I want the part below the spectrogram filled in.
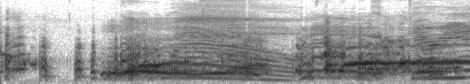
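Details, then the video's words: Roosters calling loudly in reaction to their first sighting of a full-grown bald eagle overhead: long, harsh, wavering drawn-out cries with rising and falling tone, preceded by a few short clucks. "Roosters' CRAZY reaction to bald eagle sighting!"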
